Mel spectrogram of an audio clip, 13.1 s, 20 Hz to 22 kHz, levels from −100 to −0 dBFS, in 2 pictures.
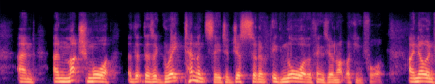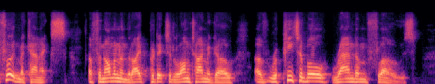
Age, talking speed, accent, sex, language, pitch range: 50-69, 175 wpm, British, male, English, 130-165 Hz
